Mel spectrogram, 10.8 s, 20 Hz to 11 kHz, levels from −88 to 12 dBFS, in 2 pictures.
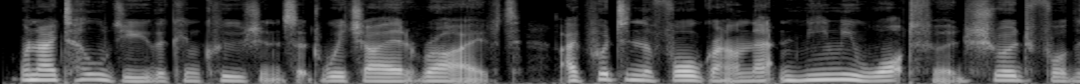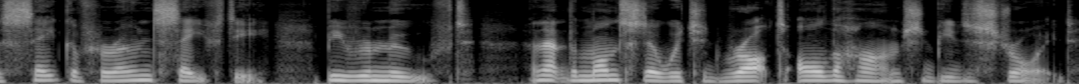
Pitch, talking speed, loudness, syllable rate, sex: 170 Hz, 230 wpm, -19 LUFS, 5.7 syllables/s, female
